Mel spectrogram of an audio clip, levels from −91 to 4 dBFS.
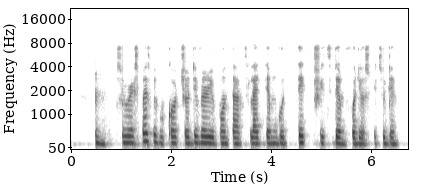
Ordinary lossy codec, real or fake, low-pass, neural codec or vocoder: none; real; none; none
